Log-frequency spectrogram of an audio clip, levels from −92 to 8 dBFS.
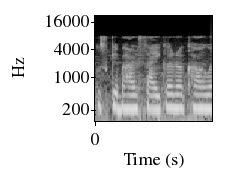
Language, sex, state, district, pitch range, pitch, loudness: Hindi, female, West Bengal, Alipurduar, 210-220 Hz, 215 Hz, -12 LUFS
